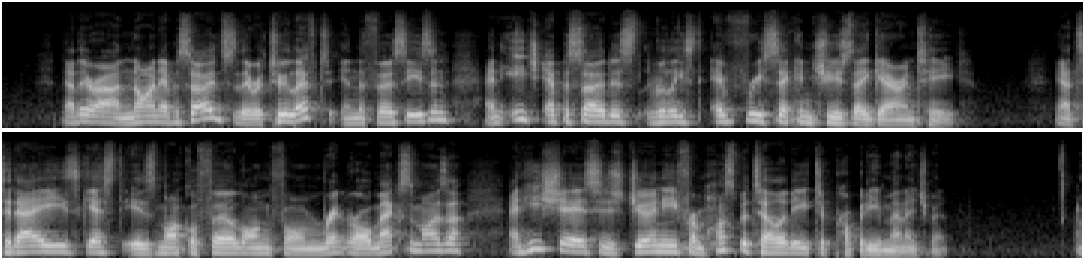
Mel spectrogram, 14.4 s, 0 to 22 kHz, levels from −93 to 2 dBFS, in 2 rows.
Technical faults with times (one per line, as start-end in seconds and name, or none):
none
